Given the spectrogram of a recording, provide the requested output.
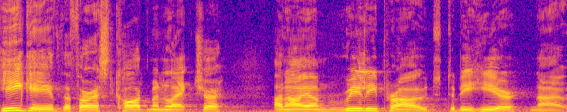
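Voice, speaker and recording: With a Scottish accent, the speaker talks at a very slow pace with ordinary pitch variation. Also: man, fairly high pitch for a man. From Scotland. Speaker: surgeon. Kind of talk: lecture.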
